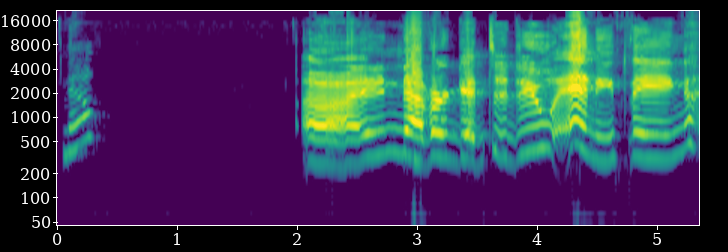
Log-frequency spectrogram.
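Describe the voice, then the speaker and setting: A woman's voice: sits high, very slow, a bit bright, pitched above the performer's own voice, exaggerated voice. A woman voicing a childlike, wheedling pigeon from a storybook, begging and bargaining with a tantrum streak. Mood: excited, pleading.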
